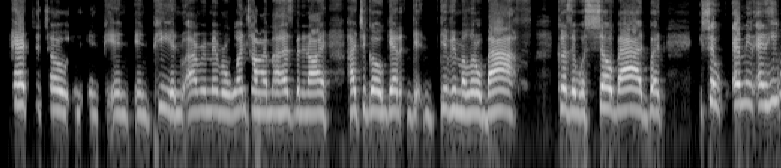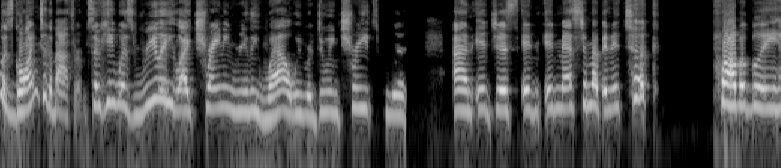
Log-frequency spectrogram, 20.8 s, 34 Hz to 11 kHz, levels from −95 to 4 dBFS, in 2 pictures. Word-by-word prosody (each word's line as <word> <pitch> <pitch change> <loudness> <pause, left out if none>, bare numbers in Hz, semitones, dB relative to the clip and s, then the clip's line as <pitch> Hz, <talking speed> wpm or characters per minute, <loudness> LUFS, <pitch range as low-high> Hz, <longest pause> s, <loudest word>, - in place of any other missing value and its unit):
head 300 -1 +4
to 265 - -15
toe 245 -4 +2
in 225 - -15
in 220 -2 -12
pee - - -14
in 220 -2 -8
in 215 -4 -9
pee, 270 -5 -3
and 225 +1 -5
I 230 - -2
remember 240 -1 -4
one 235 +3 -3
time 230 -1 -1
my 225 0 -1
husband 235 0 -2
and 220 0 -1
I 220 -1 +3 0.3
had 240 +1 -1
to 255 - -5
go 240 -1 +3
get 235 +1 0
gi 220 +1 -9 0.2
give 260 -2 -4
him 250 -2 -2
a 220 - +4
little 225 -1 +1
bath, 240 +7 +2 0.3
'cause 265 -3 +2
it 235 - +4
was 225 -2 -1
so 270 -3 +4
bad, 245 -3 +5
but 225 +1 -2 0.5
so, 310 -6 0
I 305 0 +6
mean, 315 -1 -6
and 300 0 +2
he 340 +3 -2
was 235 - -1
going 235 +4 +5
to 405 0 -1
the - - -1
bathroom, - - -7
so 290 -1 -2
he 315 +4 -4
was 295 -10 -3
really, 325 - -1
like, 245 -4 +1
training 270 0 -3
really 235 0 -5
well, 205 +5 +1
we 215 +1 -6
were 205 -1 -4
doing 230 +4 -9
treats 265 +5 -6
we're 210 -2 -4 0.6
and 240 -1 +2
it 255 -3 -5
just 245 +1 +2
it 245 -2 +1
it 255 +2 -3
messed 265 +2 -2
him 300 0 -3
up 285 -4 +1
and 245 +1 +2
it 270 -1 -7
took 370 +7 -1 0.8
probably 290 -4 +5
245 Hz, 200 wpm, -23 LUFS, 225-275 Hz, 0.8 s, I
